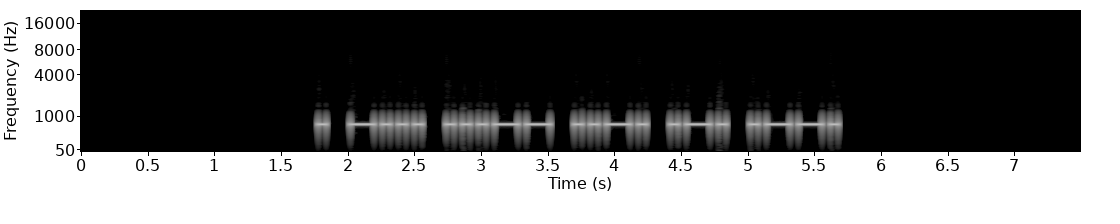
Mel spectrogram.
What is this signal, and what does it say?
Morse code, heard as a keyed tone, about 20 wpm, 690 Hz. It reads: EB3FRP
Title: DXCC-100 Call Signs - 6 Characters - Repeated 2x - 20wpm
